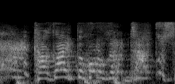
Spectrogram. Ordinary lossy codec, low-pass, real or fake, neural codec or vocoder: none; none; fake; codec, 16 kHz, 1.1 kbps, Voila-Tokenizer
